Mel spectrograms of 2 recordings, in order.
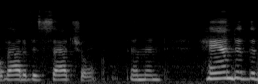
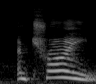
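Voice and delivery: a note of panic; 3 semitones higher than usual. A companion answers a burned man's shout for help, in a panicked voice. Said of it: "a note of panic in his voice".

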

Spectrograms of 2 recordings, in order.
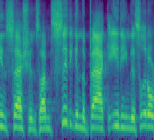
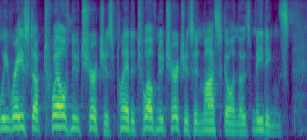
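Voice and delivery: ordinary talk

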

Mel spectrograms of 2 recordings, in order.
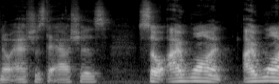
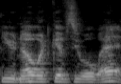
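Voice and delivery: acted elderly man voice, softer; 11 dB quieter than usual. Describing a man floating down on balloons, doing Katya old man voice. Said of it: "I'm going to do the like Katya old man voice".

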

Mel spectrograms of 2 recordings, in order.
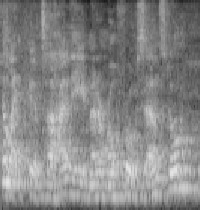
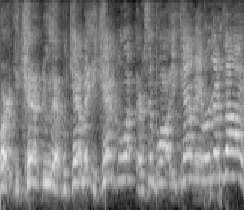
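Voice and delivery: shrill, very high-pitched screaming; 12 semitones higher than usual. Speaker retells driving the truck up a steep hill, imitating Ian screaming. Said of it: "Ian starts screaming".

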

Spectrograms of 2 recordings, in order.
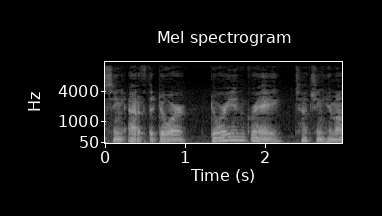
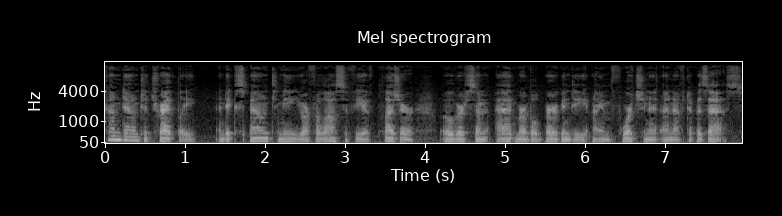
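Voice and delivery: plain reading voice

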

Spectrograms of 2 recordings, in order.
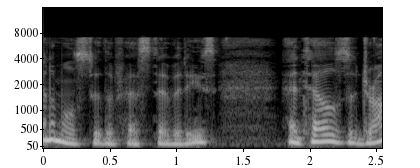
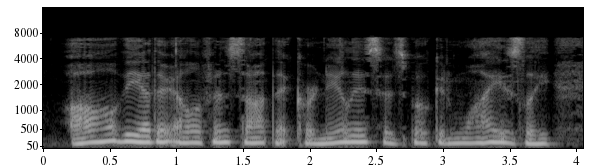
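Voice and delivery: usual speaking voice

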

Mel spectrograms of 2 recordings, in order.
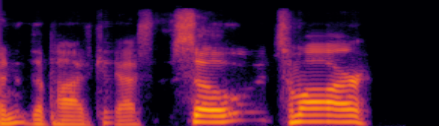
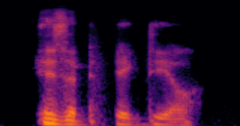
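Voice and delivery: deep, very low put-on news anchorman voice; 9 semitones lower, 7 dB quieter than usual. A podcast host introduces this week's guest, in a put-on anchorman voice. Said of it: "I'm going to put on my anchorman voice".

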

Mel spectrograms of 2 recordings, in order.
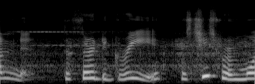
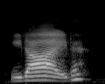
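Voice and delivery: deadpan, no expression, low flat monotone; 5 semitones lower than usual. Reading a character's reply to a question, in a flat monotone. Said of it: "with that, like, monotone".

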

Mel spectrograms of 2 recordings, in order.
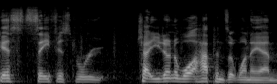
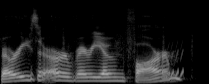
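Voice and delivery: rural British farmer accent, pitched up; 6 semitones higher than usual. Playing a game, the speaker repeats their own line in a UK farmer accent. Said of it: "that was actually quite a good accent. That was like a UK farmer accent".

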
